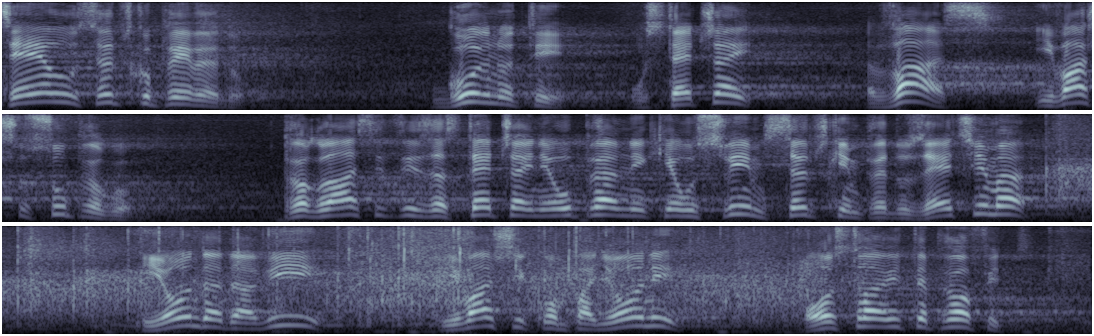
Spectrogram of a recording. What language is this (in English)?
Serbian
